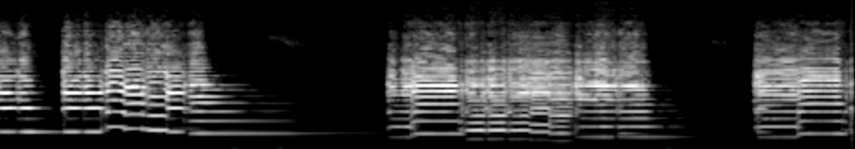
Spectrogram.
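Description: Solo viola playing a simple melody in short bowed phrases. Each of two phrases ends on a long low note that fades away over a couple of seconds. After a brief silence near the end, playing starts again.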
